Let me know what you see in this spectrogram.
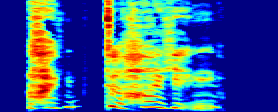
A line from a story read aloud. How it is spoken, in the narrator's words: Charlotte wailed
